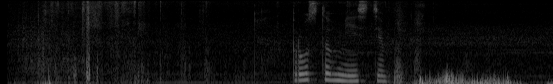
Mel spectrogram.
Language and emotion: Russian, neutral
